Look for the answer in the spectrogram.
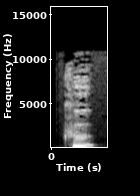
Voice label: japanese alphabet "ku"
